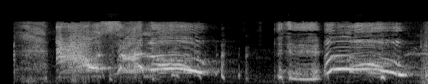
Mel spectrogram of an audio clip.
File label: funny dialogue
